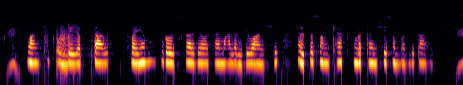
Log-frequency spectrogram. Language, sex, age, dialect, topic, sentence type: Marathi, female, 56-60, Northern Konkan, banking, statement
